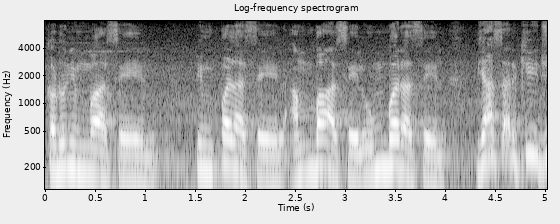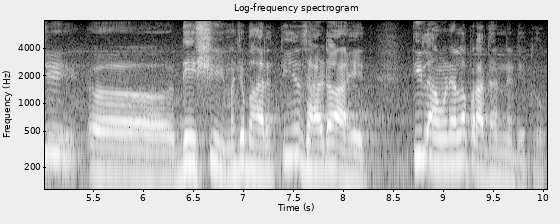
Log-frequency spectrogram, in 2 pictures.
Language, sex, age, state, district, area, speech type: Marathi, male, 30-45, Maharashtra, Palghar, rural, spontaneous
